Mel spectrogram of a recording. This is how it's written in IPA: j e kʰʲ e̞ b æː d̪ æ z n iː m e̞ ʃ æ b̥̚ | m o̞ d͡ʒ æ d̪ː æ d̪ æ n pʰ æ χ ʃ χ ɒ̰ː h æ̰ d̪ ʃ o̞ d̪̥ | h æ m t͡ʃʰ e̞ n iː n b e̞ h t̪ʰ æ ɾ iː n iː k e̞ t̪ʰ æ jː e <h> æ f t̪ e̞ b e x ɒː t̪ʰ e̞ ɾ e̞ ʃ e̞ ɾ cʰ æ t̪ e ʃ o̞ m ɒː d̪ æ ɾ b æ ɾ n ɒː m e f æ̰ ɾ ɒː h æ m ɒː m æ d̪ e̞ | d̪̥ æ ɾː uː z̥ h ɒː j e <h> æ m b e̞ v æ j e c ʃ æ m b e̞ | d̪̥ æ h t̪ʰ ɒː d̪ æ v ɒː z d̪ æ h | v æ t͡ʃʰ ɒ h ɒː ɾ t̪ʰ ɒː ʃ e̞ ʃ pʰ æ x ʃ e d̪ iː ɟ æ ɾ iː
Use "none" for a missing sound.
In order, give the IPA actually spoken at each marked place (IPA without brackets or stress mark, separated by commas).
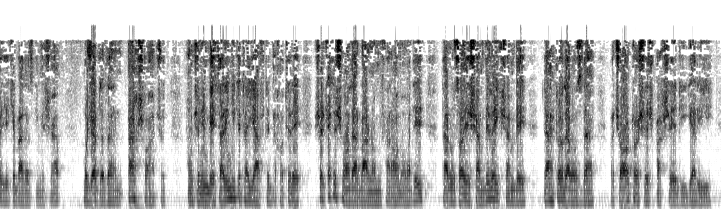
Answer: h, ʃ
